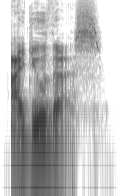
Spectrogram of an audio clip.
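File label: "ayudas", Spanish, male; mekanta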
